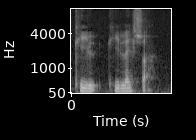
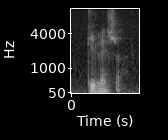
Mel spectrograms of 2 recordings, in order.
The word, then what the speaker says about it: kilesa: That is also another key important point, to understand that this defilement, which is in Pali word called kilesa, I think it's spelled K-E-L-I-S-A, kilesa.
